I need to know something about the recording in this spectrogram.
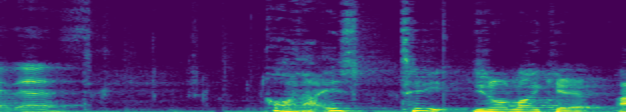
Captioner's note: crunching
